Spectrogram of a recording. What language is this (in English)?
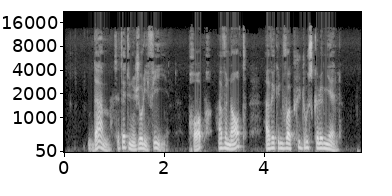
French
